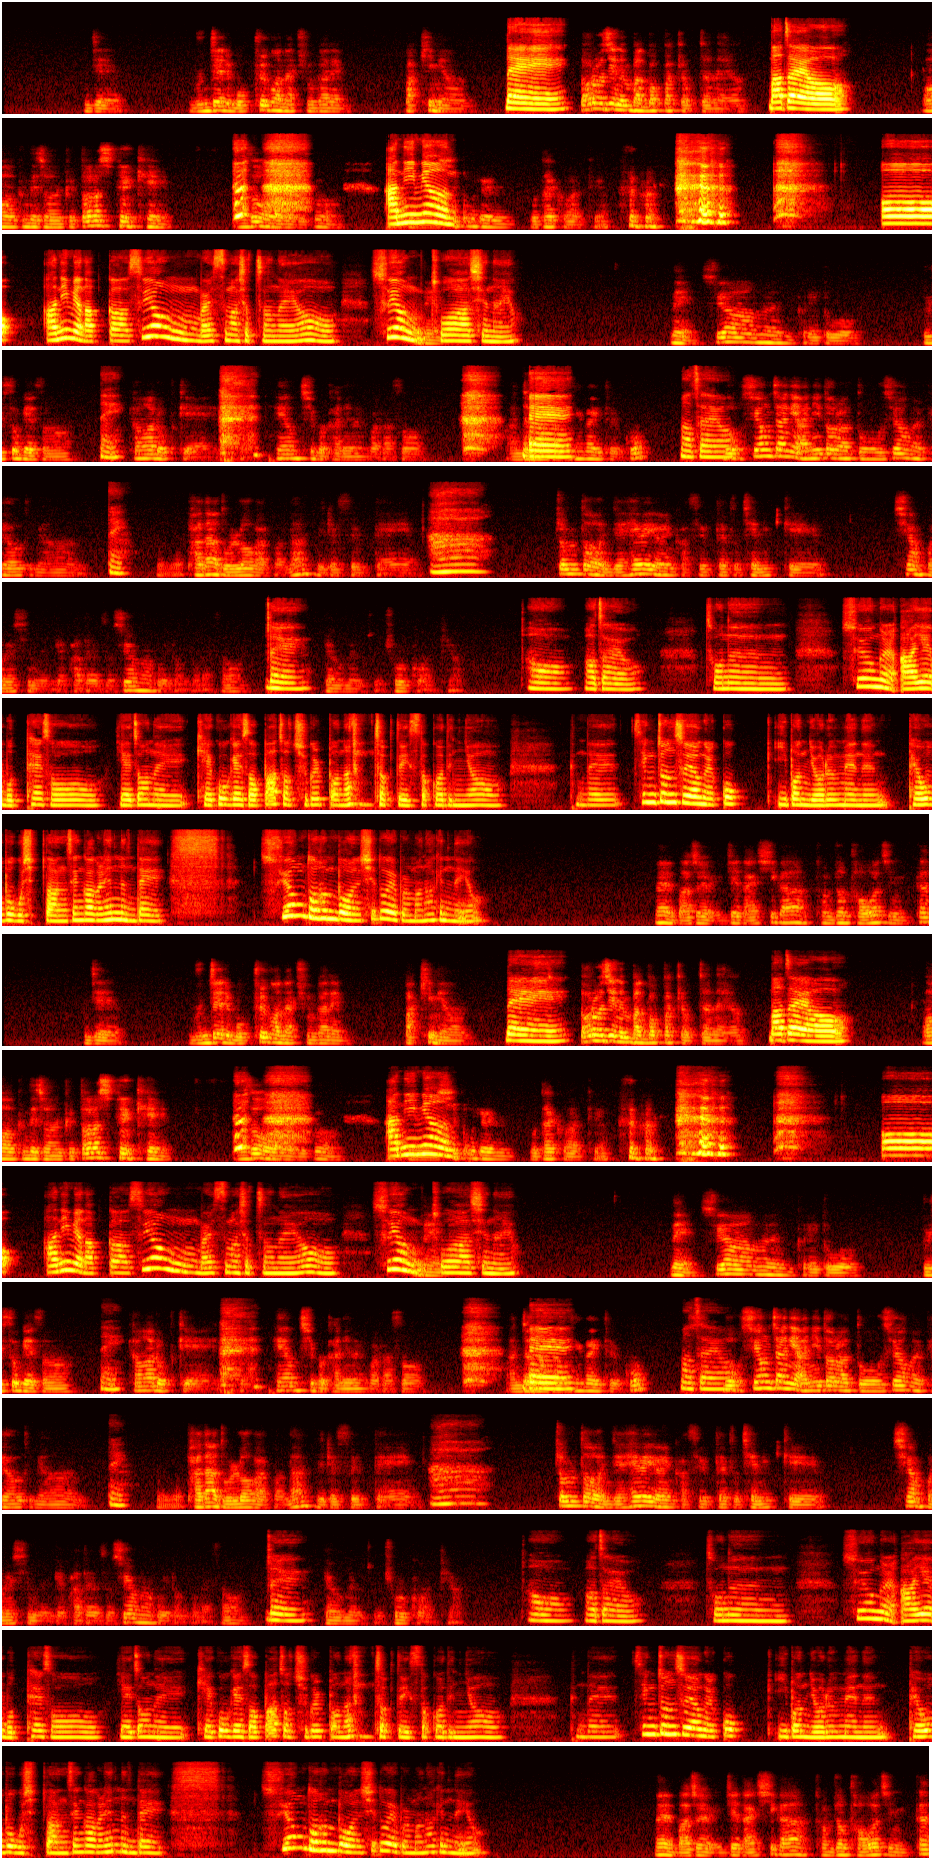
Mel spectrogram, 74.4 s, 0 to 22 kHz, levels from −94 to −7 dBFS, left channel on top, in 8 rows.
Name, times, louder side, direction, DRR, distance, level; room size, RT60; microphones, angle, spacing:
voice 1, 0.8-1.2 1.9-3.5 4.0-4.7 5.8-7.4 9.2-11.0 11.6-12.7 13.4-15.9 22.7-23.1 25.3-27.2 27.8-28.6 29.2-32.1 32.9-34.3 34.8-38.0 38.7-41.4 42.7-45.4 46.1-48.9 49.7-51.1 71.6-74.3, right 1 dB, 75° right, 1.0 m, -38 dB
voice 2, 5.0-5.7 7.7-8.5 11.6-12.4 13.1-13.8 16.0-16.6 17.0-17.4 18.1-18.7 19.0-21.9 22.3-23.8 28.9-29.1 30.1-30.5 32.5-33.6 34.7-35.2 38.3-38.4 41.5-42.0 49.1-49.6 51.8-52.9 53.6-54.3 54.9-60.8 61.5-63.2 63.5-67.2 67.7-69.9, left 4 dB, 40° left, 0.4 m, -24 dB
2.6 x 2.1 x 2.9 m
head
